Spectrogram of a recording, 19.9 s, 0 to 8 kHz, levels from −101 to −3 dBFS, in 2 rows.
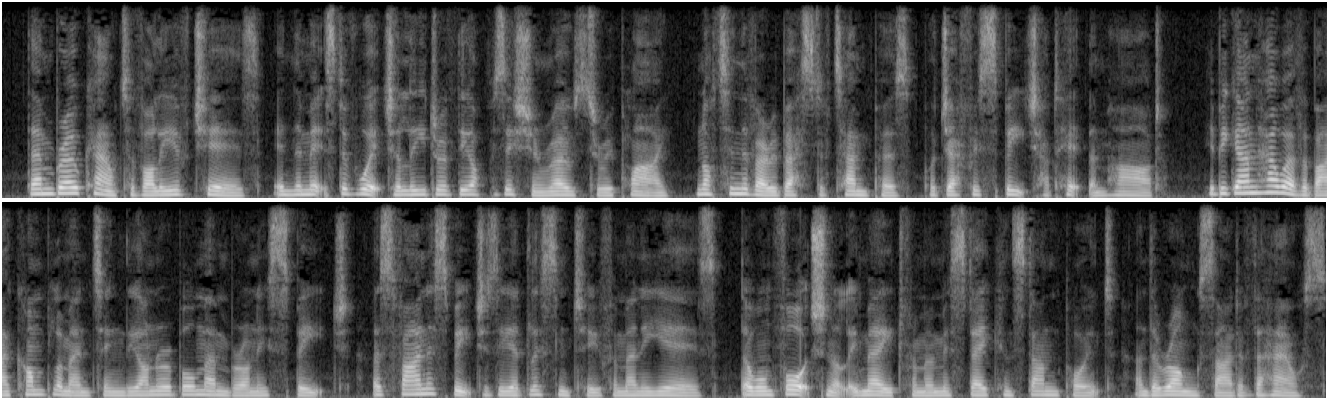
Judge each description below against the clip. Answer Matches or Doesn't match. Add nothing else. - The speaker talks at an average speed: Doesn't match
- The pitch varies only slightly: Doesn't match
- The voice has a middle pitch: Matches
